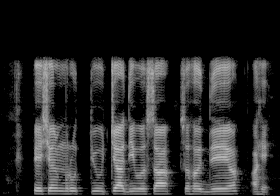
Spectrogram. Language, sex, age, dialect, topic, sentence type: Marathi, male, 31-35, Northern Konkan, banking, statement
